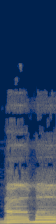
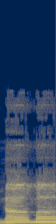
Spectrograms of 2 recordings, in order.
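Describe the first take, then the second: The two takes are said the same way.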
